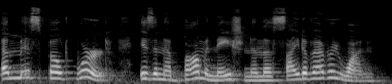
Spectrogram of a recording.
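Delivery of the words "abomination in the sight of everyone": ordinary delivery, nothing marked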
